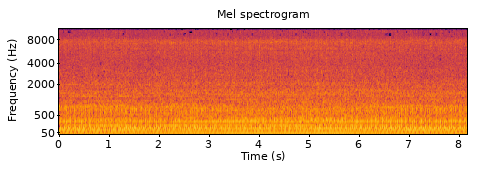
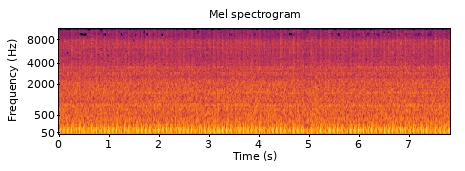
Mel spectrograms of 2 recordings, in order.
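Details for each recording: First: John Deere LT160 Automatic mower after years outside, running from a fuel funnel while creeping forward and back: slow, slightly uneven single-cylinder lope with steady exhaust beat, a "Harley idle"; idle speed set too low, to be turned up. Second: John Deere LT160 Automatic mower revived after years outside, running from a fuel funnel: even steady single-cylinder thump, no hunting or misses, holding speed; healthy idle.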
